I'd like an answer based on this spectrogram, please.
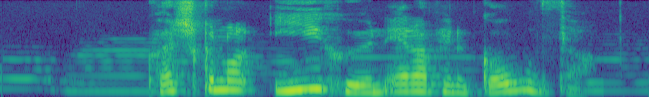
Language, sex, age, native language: Icelandic, female, 12, Icelandic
